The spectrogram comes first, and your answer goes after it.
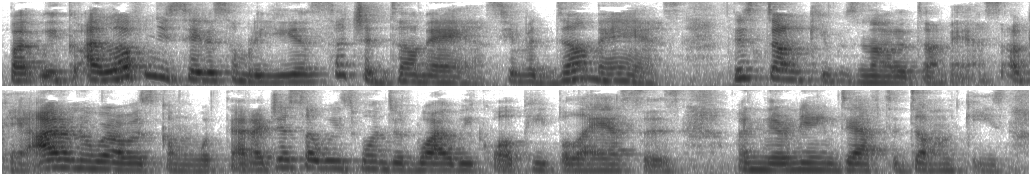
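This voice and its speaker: A woman's voice: lowish voice, quick pace, hardly any pauses. A woman reading a classic fairy tale aloud, breaking off for chatty, irreverent asides with casual swearing. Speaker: host reading classic stories.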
